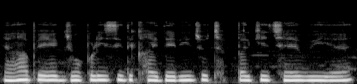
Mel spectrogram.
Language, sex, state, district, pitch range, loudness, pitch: Hindi, female, Uttar Pradesh, Lalitpur, 190-200 Hz, -10 LUFS, 195 Hz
